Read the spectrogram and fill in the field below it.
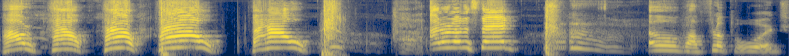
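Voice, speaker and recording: A man's voice: very high-pitched, lively intonation, drawn-out words, long pauses, bright, forceful tone. A man streaming a survival game, giving live commentary, repeating his phrases and yelping with mild exclamations when startled.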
